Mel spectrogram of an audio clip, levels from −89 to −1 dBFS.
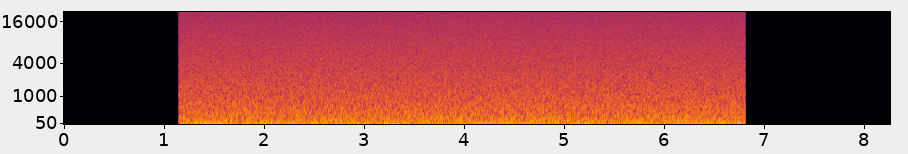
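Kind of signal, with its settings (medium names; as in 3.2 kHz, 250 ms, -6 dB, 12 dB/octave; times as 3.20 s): noise pink, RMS -18 dBFS 5.66 s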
